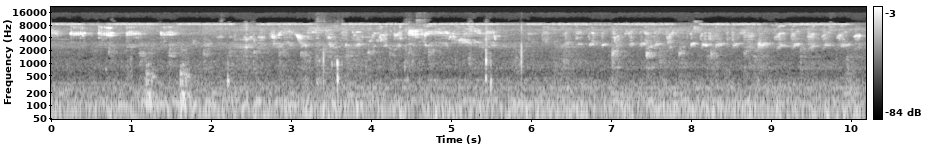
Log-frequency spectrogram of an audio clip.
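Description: Chirping of insects and birds: many short high calls repeating at an even pace over a steady low rumble, with a few sharp clicks in the middle.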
